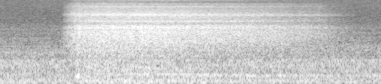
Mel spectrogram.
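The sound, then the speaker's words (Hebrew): An inhaler puff and a deep inhalation beside a wall among gas cylinders: a sudden hiss of air starts and holds as a steady, breathy rush for over a second, then fades slightly, fairly faint, with no voices. “פתחתי את הרוחסן ולקחתי שאיפה עמוקה.”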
